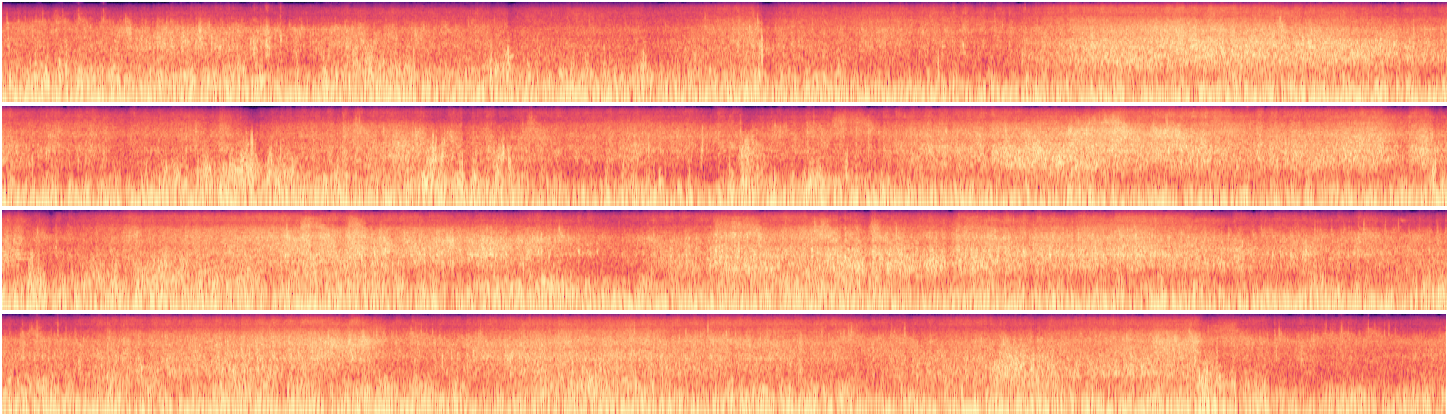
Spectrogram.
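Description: Skis scrape and hiss over packed snow, swelling with each turn.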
